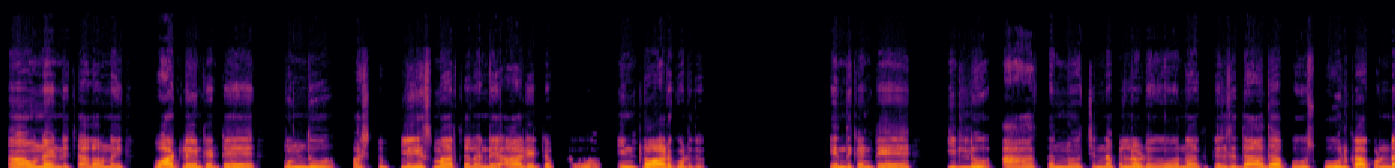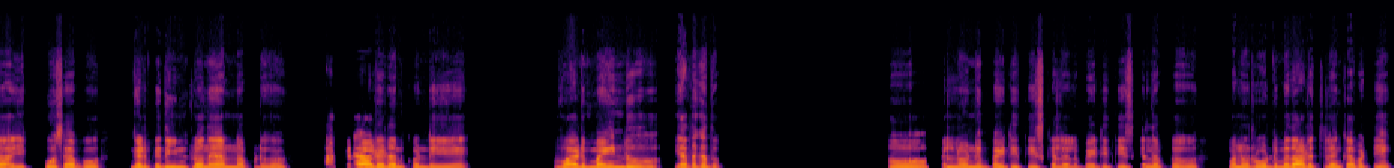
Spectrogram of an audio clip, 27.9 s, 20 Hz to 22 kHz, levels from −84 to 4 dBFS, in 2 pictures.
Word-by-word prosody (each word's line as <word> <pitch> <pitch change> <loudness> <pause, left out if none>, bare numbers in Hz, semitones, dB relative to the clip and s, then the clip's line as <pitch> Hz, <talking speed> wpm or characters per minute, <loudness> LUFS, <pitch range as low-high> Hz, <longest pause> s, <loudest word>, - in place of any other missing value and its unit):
ఆ! - - +7 0.2
ఉన్నాయండి. 125 -4 +3
చాలా 115 +2 +1
ఉన్నాయి. 115 +1 -2 0.4
వాటిలో 155 +9 +5
ఏంటంటే, 155 -1 -2 0.6
ముందు 185 +5 +2 0.4
ఫస్ట్ 150 +4 -5 0.2
ప్లేస్ 165 +4 +1
మార్చాలండి. 120 -1 0 0.2
ఆడేటప్పుడు 130 - -1 0.6
ఇంట్లో 150 +5 +2
ఆడకూడదు. 120 -3 +1 1.3
ఎందుకంటే, 155 0 0 0.7
ఇల్లు 175 +5 0 0.3
ఆ - - +1 0.3
తను 140 0 0 0.2
చిన్న 145 +5 -1
పిల్లోడు 155 -11 +1 0.4
నాకు 120 0 -2
తెలిసి 140 +7 -2
దాదాపు 135 +2 +2 0.2
స్కూలు 145 +7 0
కాకుండా 140 -2 +3 0.2
ఎక్కువసేపు 140 0 -1 0.5
గడిపేది 140 +3 +2
ఇంట్లోనే 160 +3 +2
అన్నప్పుడు. 120 -3 -2 0.6
అక్కడే 195 - -4
ఆడాడనుకోండి. 130 -7 +1 1.2
వాడి 165 -1 +5
మైండు 195 +3 +4 0.5
ఎదగదు. 205 +6 0 1.7
సో, 180 - -2 0.5
పిల్లోడిని 175 +3 0
బయటికి 160 +2 0
తీసుకెళ్ళాలి. 125 -4 -3
బయటికి 135 +4 -4
తీసుకెళ్ళినప్పుడు, 130 -2 -4 0.5
మనం 125 -1 +2
రోడ్డు 120 +3 0
మీద 150 -1 +2
ఆడొచ్చులేం 135 0 0
కాబట్టి, 120 +7 -2
140 Hz, 95 wpm, -23 LUFS, 125-160 Hz, 1.7 s, ఆ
